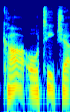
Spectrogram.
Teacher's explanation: in British English the R at the end of words like car or teacher often isn't pronounced strongly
